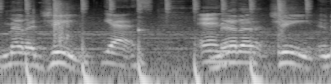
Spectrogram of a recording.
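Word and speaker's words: Medellín: i n and a lot of people say Metaline yes or Metaline yeah it's metag genene yes and metag genene and they really don't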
